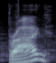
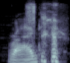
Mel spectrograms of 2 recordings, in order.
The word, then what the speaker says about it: Brag: So Ariel Audri and Brag. Am I pronouncing that right? I can. Yeah, Brag. I need you all to make Constitution saving throws, please. The the B is actually silent. Rag rag rag one.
